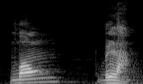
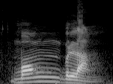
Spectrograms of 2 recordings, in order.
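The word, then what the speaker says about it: Mont Blanc: 뭐 없어요 그러니까 어떻게 돼요 그러니까 같이 한번 발음해 보세요 이거는 멍 멜랑 몽블랑 같이 한번 해보세요 몽블랑 다시 한번 몽블랑 몽블랑 많이 보시고 또 들으셨죠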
